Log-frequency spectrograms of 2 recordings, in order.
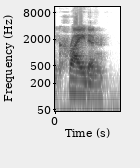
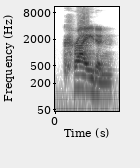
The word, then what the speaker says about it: Crichton: I've never pronounced the C. I just say Crichton. Crichton. – Michael Crichton.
